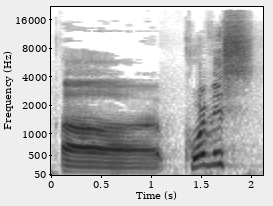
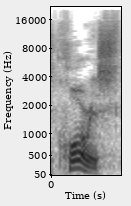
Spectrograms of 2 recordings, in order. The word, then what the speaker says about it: Chorvs: Another game I played was Chorvs, and I think it's pronounced as Chorus though.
